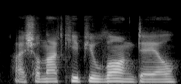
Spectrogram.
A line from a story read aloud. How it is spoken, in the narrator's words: he said harshly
